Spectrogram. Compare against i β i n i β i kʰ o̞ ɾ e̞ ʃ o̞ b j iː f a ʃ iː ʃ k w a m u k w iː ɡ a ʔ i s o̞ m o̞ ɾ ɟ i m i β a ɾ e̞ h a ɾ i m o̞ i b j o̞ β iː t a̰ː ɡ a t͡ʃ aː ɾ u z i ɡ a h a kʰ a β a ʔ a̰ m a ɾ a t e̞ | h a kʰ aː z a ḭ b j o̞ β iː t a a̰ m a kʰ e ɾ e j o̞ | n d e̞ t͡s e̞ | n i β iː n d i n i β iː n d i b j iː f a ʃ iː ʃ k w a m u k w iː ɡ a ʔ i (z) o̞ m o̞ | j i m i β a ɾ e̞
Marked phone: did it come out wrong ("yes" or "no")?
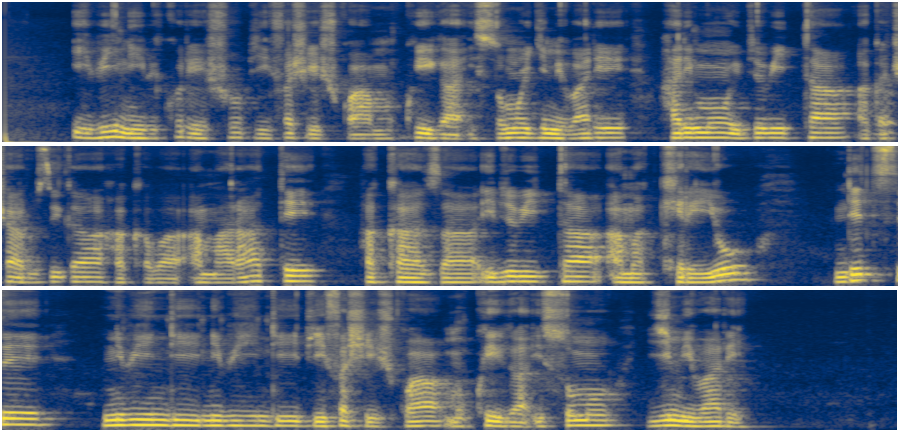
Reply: yes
